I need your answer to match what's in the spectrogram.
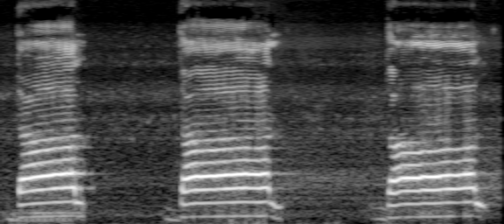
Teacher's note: زبان کی جو نوک ہے سامنے والے دانتوں کی جڑوں سے لگائیں گے، دال ادا ہوگا، وہاں سے لگا کر جو ہی پڑھیں گے تو یہ سمپل سے ادا ہو جائے گا، دال۔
